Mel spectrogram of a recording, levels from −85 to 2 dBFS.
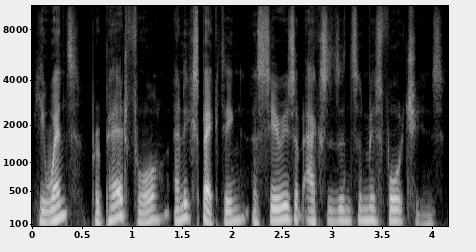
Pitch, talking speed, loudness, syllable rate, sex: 130 Hz, 175 wpm, -22 LUFS, 5.7 syllables/s, male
